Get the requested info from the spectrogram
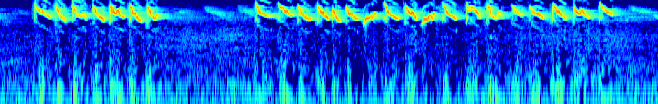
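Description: A white-eye sings two bursts of rapid, high, thin twittering, a short phrase and then a longer run of quick sweeping notes with a brief pause between.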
